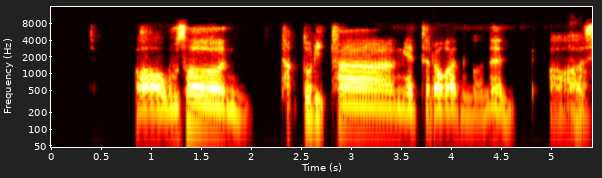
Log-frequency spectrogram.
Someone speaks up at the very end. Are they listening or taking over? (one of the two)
listening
